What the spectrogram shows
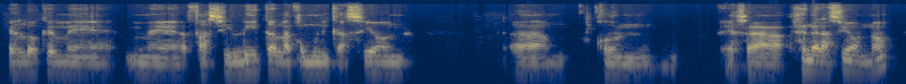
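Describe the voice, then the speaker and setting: A man's voice: low voice, little pitch movement, takes it slowly, darkish tone. A man from Brooklyn who introduces himself on a video call, laughing and dropping English fillers into his talk. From Brooklyn, New York, USA. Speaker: media director for a religious order.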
